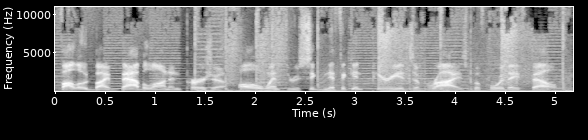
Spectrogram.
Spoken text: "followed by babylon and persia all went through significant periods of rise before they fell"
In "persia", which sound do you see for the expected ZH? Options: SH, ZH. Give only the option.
ZH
